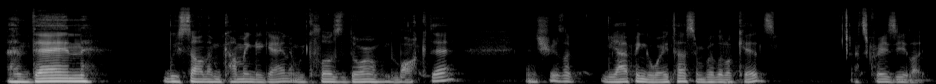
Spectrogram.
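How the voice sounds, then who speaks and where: Animated man telling childhood stories. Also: medium pitch. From Sweden. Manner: animated storytelling, laughs often. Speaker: guest. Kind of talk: casual interview chat.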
